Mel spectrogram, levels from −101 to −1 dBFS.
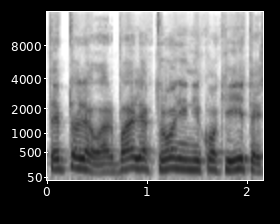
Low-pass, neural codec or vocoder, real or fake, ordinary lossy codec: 14.4 kHz; none; real; Opus, 24 kbps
